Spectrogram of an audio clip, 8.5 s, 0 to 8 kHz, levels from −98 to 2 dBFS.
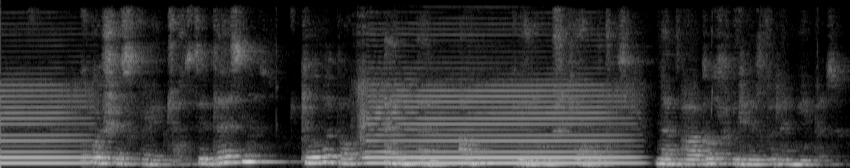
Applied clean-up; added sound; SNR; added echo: none; Wind instrument, woodwind instrument; -1 dB; reverberation time 0.6 s.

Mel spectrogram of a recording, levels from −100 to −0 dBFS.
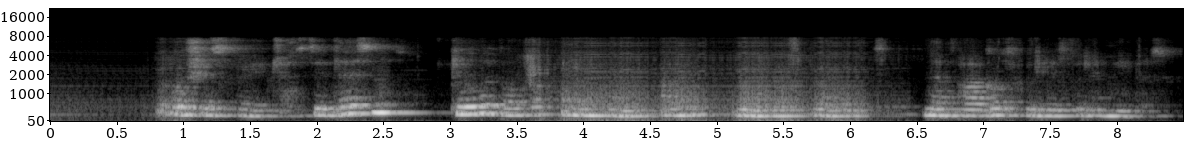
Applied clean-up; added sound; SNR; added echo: neural separator model SepFormer DNS4.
